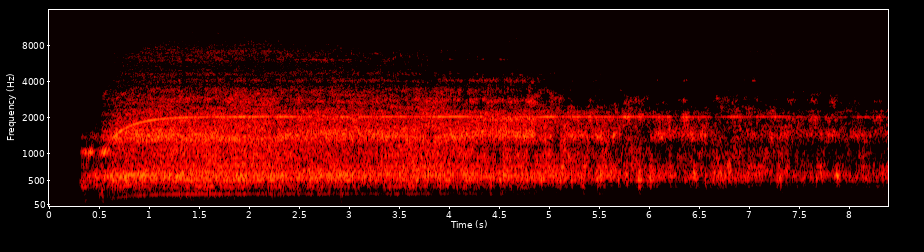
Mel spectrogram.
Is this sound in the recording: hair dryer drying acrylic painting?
yes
